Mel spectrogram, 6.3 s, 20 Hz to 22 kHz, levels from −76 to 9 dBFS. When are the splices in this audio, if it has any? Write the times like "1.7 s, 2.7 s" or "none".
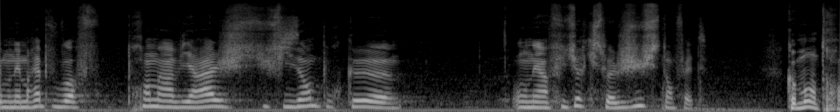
3.8 s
